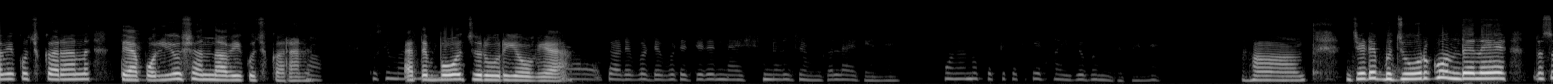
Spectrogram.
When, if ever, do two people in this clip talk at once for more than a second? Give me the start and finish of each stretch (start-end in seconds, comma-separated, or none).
4.1-5.7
